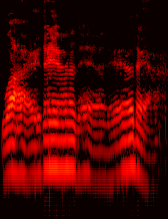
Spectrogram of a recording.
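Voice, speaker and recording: An actor in a Shakespearean audio play voices a bitter, vengeful moneylender who is also a betrayed father, his husky, fairly low voice drawing out words. The delivery is theatrical and emphatic, full of anguished grief, and it swings between hushed and loud.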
